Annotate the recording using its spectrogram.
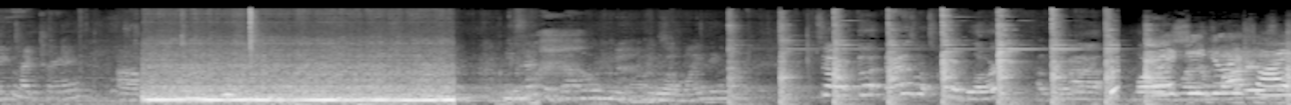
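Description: A blacksmith's forge blower runs for about three seconds with a loud, steady rush and hum, blowing the fire to heat the iron. Then a hand hammer strikes hot iron on the anvil, about three ringing blows a second through the last five seconds.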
